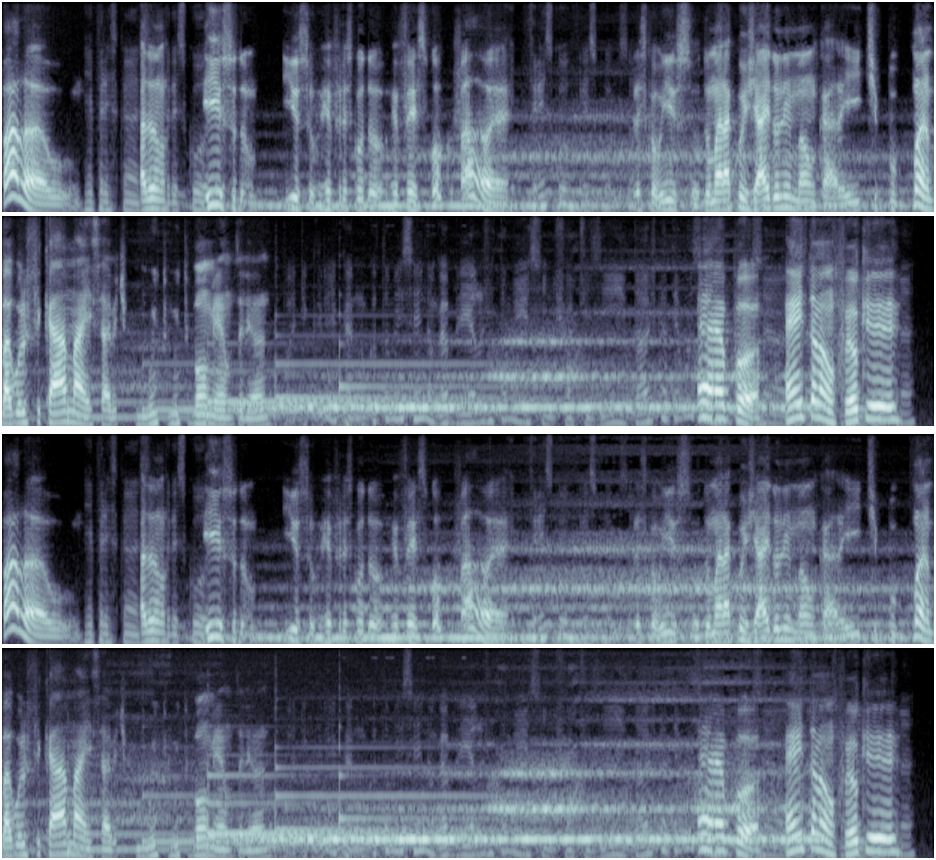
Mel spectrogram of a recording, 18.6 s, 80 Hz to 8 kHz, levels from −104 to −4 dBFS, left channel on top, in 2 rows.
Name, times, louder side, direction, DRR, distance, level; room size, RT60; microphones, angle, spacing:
voice 1, 0.0-0.8 1.4-1.6 2.0-2.3 2.8-5.1 6.3-12.0 16.3-18.3, left 3 dB, 70° left, 1.0 m, -23 dB
voice 2, 0.8-2.5 5.0-6.3 12.1-18.5, left 1 dB, 15° left, 1.8 m, -43 dB
sound 1, 1.8-17.6, right 4 dB, 40° right, 0.4 m, -32 dB
Guitar, 10.0-16.5, right 2 dB, 55° right, 0.9 m, -37 dB
head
